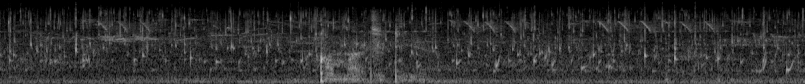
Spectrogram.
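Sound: water trickling and splashing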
